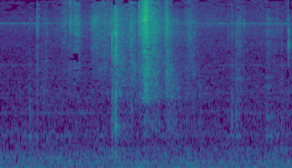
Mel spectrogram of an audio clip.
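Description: Oracle cards being handled: a few short papery flicks and slides as one card is moved off the deck to show the next. The loudest comes a little after one second in.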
